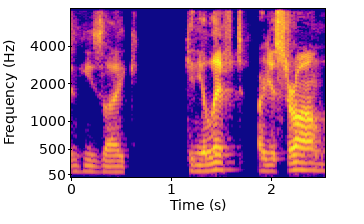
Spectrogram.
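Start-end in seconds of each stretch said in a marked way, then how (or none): 1.2-2.6 rough, harsh, super rugged voice. Retelling a phone call from an oil rig tool push: imitating Guy's super rugged, harsh voice. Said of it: "this, like, super rugged, harsh voice".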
